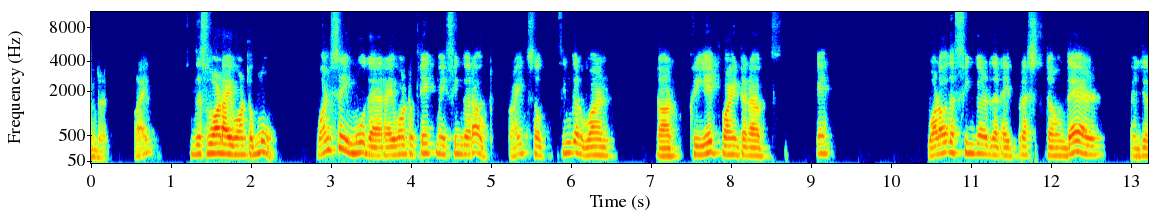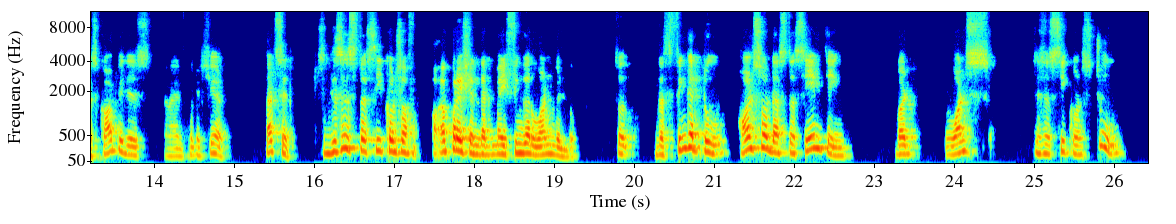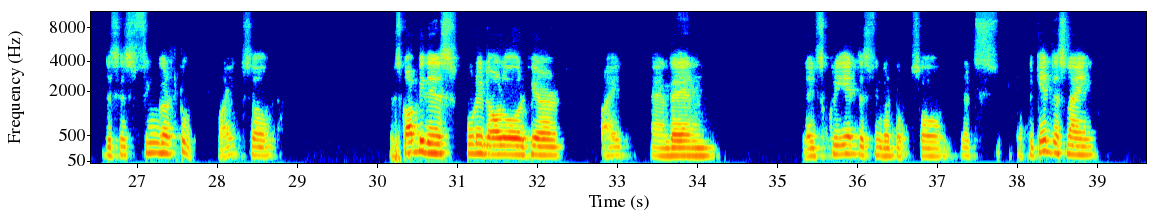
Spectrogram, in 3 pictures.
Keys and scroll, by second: 5.0 Return, 13.5 super+c, 14.4 super+v, 20.7 super+c, 22.6 super+v, 29.8 super+c, 31.0 super+v.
